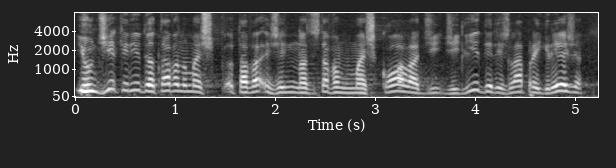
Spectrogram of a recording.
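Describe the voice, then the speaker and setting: A Brazilian man preaching a fervent sermon as a pastor, swelling from soft to loud and often calling listeners "querido". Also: sits high, fast talker. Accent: Brazilian Portuguese. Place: large church sanctuary. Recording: long hall reverb in church.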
